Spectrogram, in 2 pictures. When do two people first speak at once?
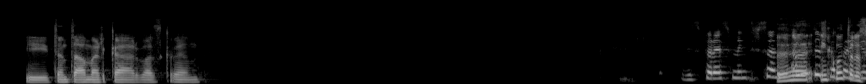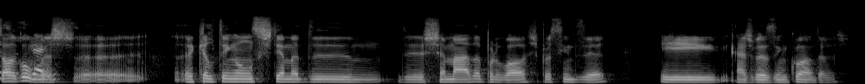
7.8 s

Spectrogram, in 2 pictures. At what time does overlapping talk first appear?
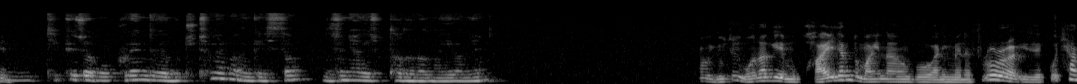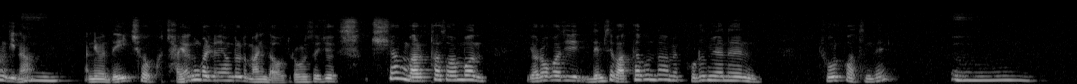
none

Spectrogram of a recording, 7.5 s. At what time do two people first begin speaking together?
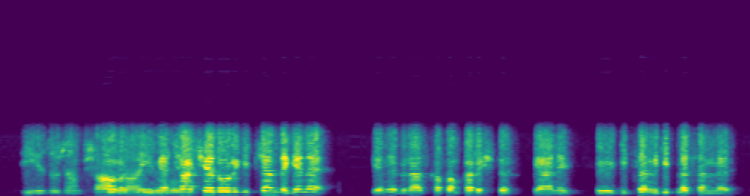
0.9 s

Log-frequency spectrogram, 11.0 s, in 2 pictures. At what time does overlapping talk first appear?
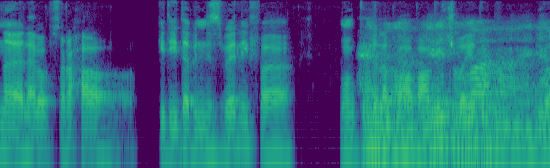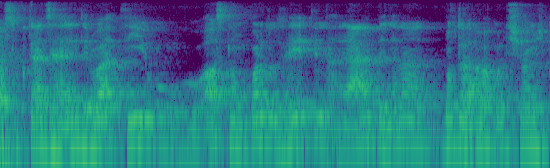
3.6 s

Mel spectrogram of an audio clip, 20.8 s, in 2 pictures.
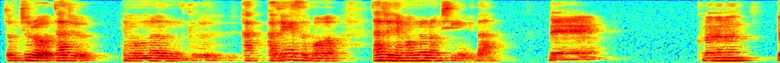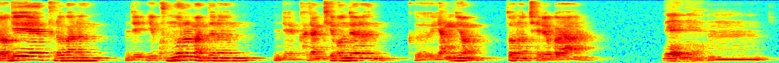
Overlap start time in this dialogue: none

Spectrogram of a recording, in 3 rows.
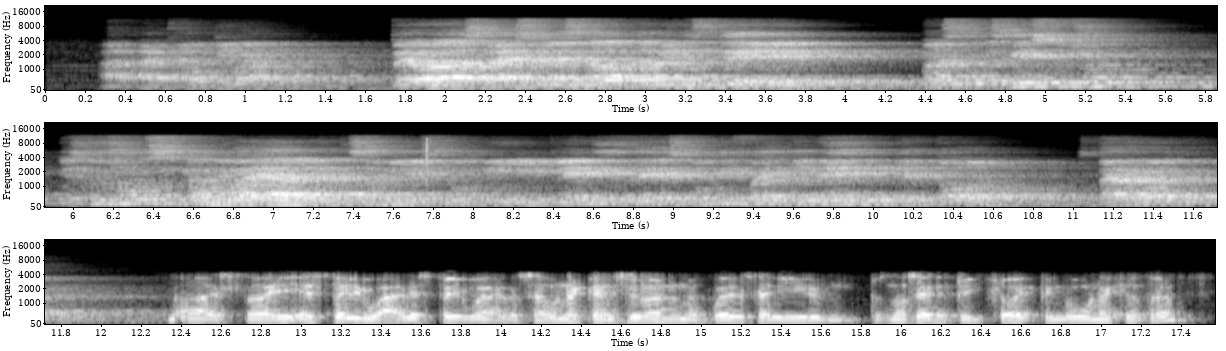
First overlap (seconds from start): none

